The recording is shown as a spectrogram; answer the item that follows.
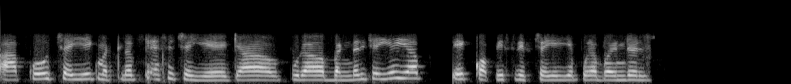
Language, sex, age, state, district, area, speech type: Urdu, female, 18-30, Delhi, North East Delhi, urban, conversation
